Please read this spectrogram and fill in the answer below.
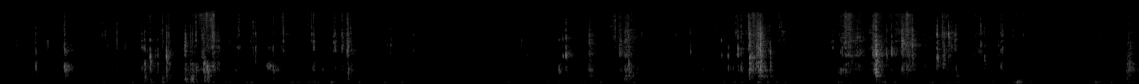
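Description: Paper banknotes rustling and clear plastic binder pockets crinkling as bills are handled and slipped in and out of the pockets, in short irregular bursts.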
